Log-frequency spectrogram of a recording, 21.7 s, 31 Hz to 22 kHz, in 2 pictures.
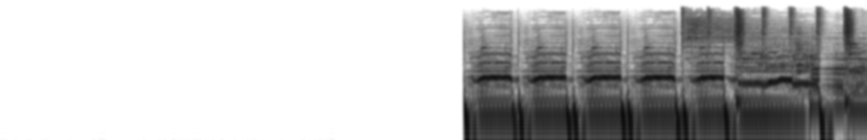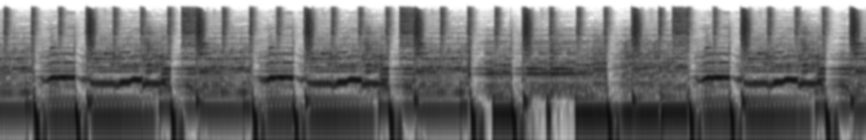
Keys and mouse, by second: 0.2 b, 1.1 middle click, 1.7 middle click, 2.4 shift+middle click, 3.3 b, 4.5 b, 5.3 middle click, 5.7 shift+middle click, 6.3-7.3 shift+middle drag, 7.4 shift+middle click, 11.3-11.8 ], 14.2 middle click, 15.1 right click, 15.6 middle click, 15.9 middle click, 17.5-18.7 middle drag, 18.8 middle click, 19.3 middle click, 19.6 middle click, 20.0 click, 21.2 click.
